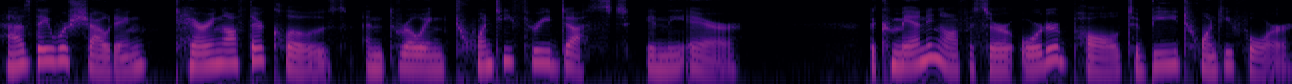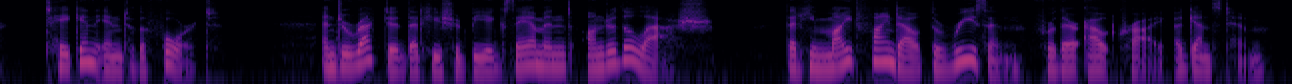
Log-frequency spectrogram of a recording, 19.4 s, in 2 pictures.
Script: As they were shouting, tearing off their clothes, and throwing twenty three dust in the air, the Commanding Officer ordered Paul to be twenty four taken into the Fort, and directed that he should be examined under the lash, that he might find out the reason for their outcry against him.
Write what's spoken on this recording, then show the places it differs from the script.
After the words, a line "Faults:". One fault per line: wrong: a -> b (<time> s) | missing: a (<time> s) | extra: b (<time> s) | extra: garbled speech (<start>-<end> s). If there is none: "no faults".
As they were shouting, tearing off their clothes, and throwing twenty three dust in the air, the Commanding Officer ordered Paul to be twenty four taken into the Fort, and directed that he should be examined under the lash, that he might find out the reason for their outcry against him.
Faults:
no faults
